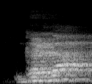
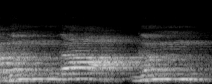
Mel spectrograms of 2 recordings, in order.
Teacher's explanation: nasal यानी वे वर्ण जिन वर्णों का उच्चारण करते समय हमारे मुख विवर में निर्बाध स्थिति तो नहीं होगी, परंतु हमारे नाक के दोनों नथुनों में एक कंपन होगा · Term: नासिकीय वर्ण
